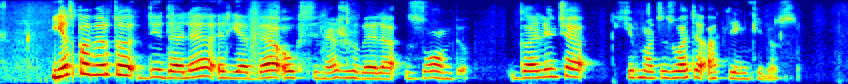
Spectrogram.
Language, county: Lithuanian, Kaunas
